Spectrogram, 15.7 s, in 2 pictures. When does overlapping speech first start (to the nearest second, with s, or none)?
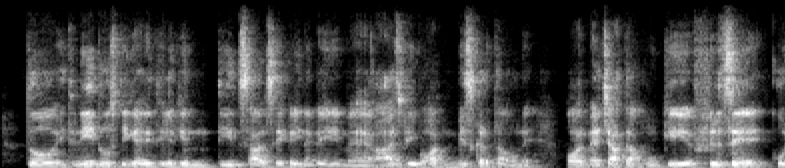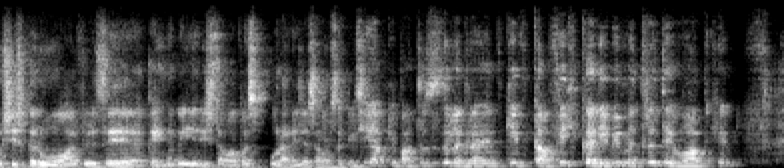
none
